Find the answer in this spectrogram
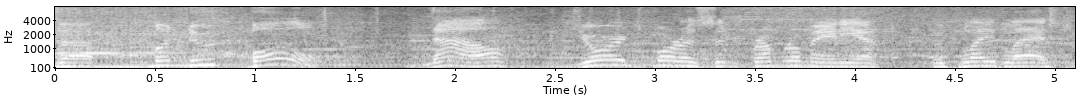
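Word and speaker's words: Mureșan: International Applause thank you George Morrison I understand is how he pronounces his name from Romania played in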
